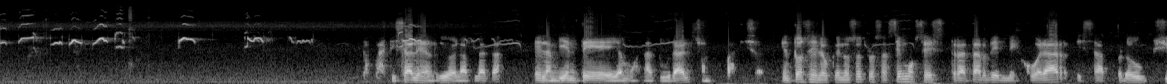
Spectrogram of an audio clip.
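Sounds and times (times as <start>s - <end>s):
American Golden-Plover whistled calls: 0.0s - 10.7s
speech: 3.8s - 11.6s.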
